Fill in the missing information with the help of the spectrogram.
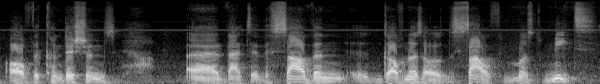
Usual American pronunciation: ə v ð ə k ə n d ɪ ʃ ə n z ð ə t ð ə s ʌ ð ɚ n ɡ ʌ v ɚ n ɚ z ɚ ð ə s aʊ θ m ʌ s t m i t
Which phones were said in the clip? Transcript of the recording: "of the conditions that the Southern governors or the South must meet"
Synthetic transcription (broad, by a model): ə v ð ə k ə n d ɪ ʃ ə n z ð ə t ð ə s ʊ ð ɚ n ɡ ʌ v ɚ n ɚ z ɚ ð ə s aʊ θ m ʌ s t m i t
